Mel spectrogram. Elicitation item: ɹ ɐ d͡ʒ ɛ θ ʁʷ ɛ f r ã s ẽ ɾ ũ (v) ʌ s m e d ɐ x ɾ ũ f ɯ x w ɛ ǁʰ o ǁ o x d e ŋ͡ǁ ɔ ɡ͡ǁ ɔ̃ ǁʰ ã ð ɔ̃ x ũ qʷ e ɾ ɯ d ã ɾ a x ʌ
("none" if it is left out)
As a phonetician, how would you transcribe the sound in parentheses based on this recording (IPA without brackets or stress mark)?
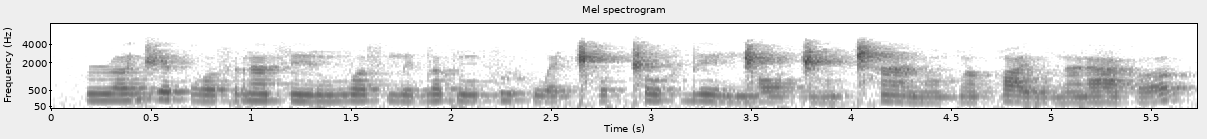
v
